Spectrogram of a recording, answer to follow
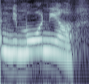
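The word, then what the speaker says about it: pneumonia: है ठीक है वह चुप रहता है वह साइलेंट रहेगा एन से पहले वाला पीस ठीक है जैसे आपने सुना होगा निमोनिया सबसे फेमस एग्जांपल निमोनिया राइट कि क्या है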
